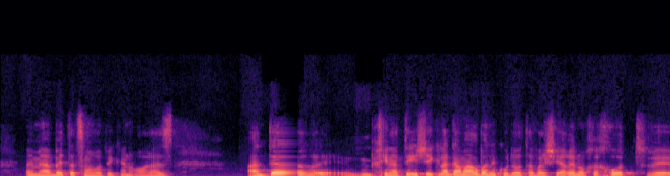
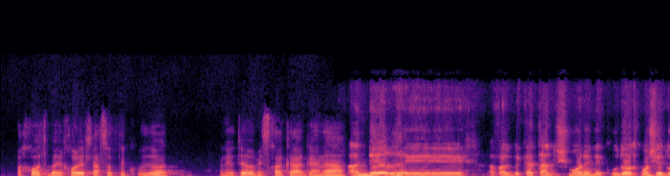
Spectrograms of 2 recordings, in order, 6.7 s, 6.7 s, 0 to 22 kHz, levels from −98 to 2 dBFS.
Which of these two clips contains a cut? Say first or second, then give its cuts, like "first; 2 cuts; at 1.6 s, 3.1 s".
second; 1 cut; at 3.4 s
